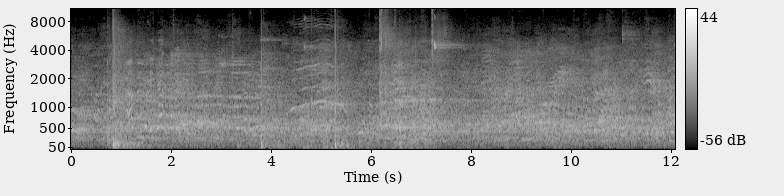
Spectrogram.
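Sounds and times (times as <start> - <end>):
echoing chatter of voices: 0.0 - 12.0
basketball bouncing on hardwood: 0.8 - 1.1.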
